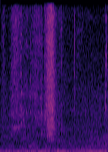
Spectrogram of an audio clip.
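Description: Steady low hum of an engine running, with a brief sharp click about a second in.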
